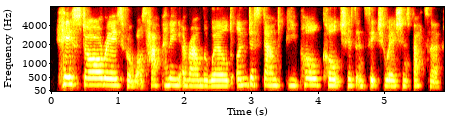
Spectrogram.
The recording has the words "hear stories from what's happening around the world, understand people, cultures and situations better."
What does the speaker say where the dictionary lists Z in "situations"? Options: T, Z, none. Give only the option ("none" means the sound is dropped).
Z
